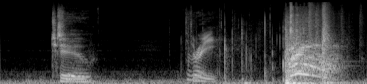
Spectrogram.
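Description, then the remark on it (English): People trying to break a door down: a body slams into the door with a dull, heavy thunk near the end, surrounded by three short, strained vocal cries and groans of pain. “We're breaking this door down.”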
